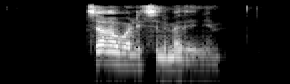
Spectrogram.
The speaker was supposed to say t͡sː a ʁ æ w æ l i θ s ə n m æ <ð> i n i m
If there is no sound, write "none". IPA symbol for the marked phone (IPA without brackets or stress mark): ð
